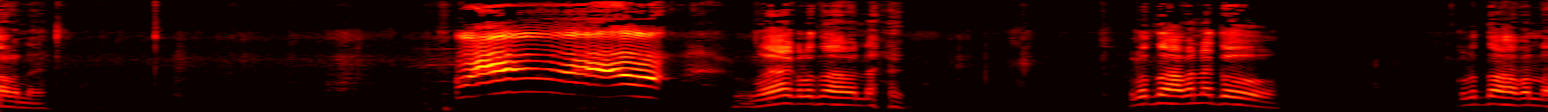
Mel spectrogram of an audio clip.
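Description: A baby coos and squeals loudly in short bursts close by.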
